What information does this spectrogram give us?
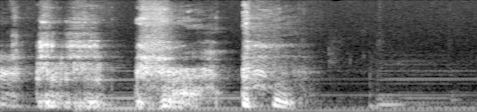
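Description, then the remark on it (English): A man coughs several times in a quick, throaty series, fairly loud, then the sound trails off into near silence. “Mr. Brown coughed.”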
